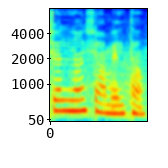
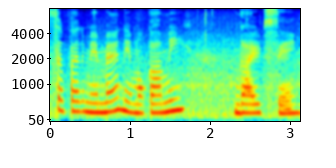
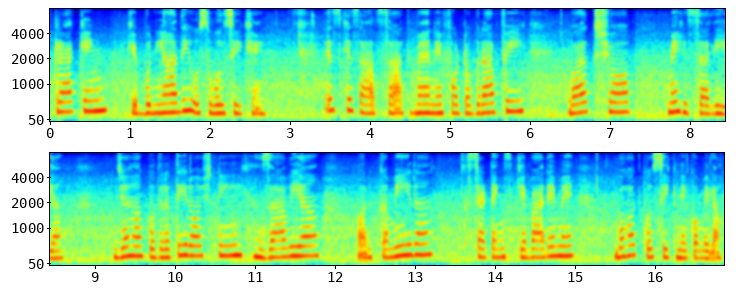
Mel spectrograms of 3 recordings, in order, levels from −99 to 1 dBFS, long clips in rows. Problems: constant background noise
